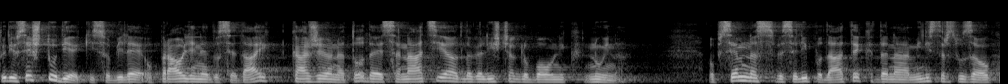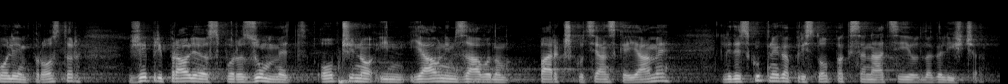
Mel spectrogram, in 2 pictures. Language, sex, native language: Slovenian, male, Slovenian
